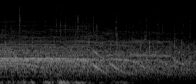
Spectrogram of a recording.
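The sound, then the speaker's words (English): Applause from an audience welcoming two guests from Ireland, a faint, steady patter of clapping that eases slightly toward the end. “Come on, let's give it up for these two from Ireland here.”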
